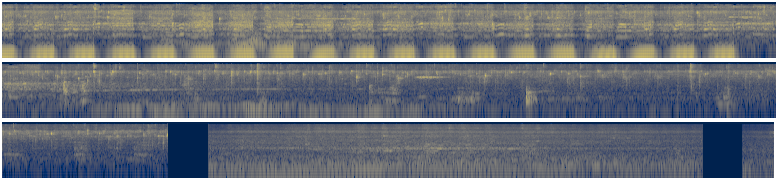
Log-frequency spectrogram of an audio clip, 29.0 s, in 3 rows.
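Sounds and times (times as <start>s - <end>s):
kebabs sizzling in hot oil: 0.0s - 21.4s.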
